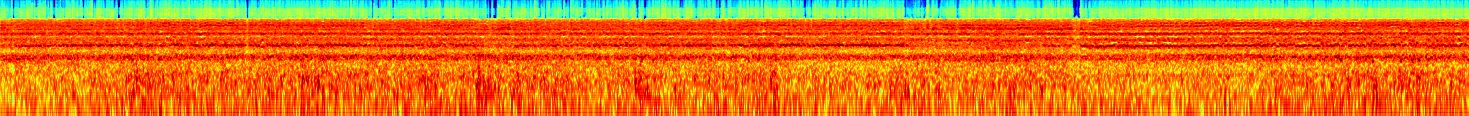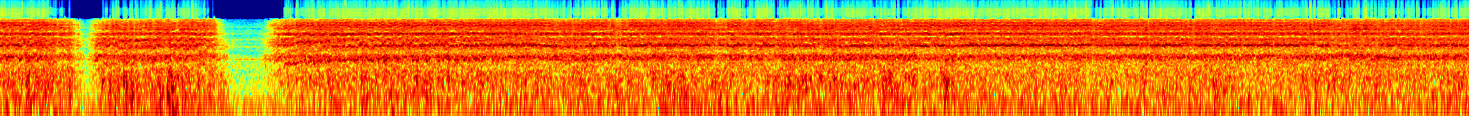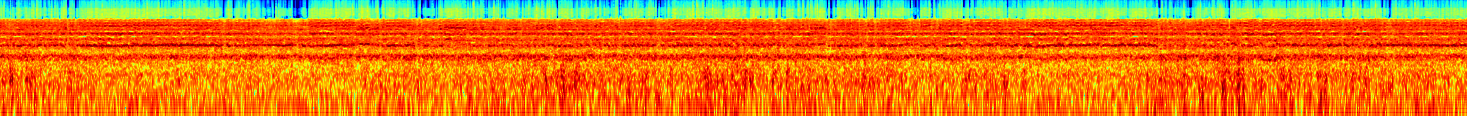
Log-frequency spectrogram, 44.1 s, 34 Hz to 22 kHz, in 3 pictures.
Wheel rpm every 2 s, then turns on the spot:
230, 230, 230, 230, 230, 210, 210, 170, 110, 200, 230, 230, 230, 230, 230, 230, 230, 230, 230, 230, 230, 240.
16-18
